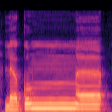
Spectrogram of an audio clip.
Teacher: میم مشدد ہے غنہ بھی کریں گے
